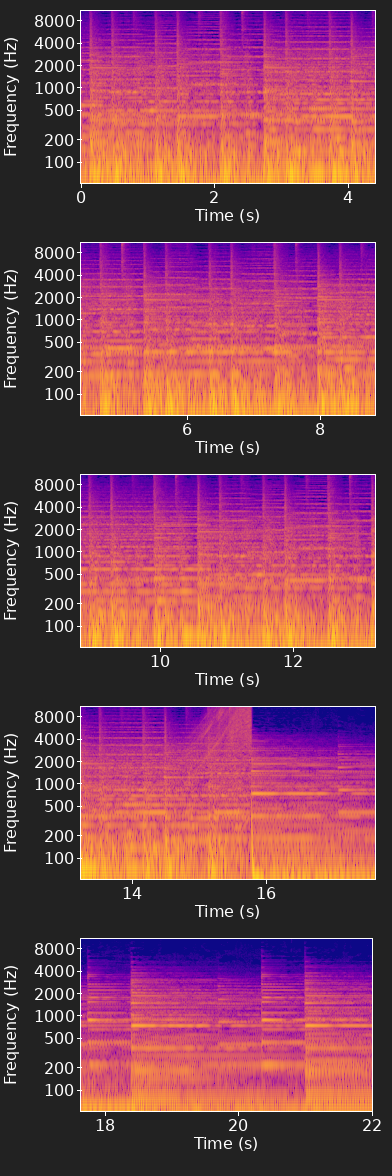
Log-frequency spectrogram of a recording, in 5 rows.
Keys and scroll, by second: 4.7 space, 5.2 super+space, 6.0 super+Tab, 6.6 super+Tab, 8.8 space, 9.8 space, 12.4 space, 15.5 space, 16.0 super+z, 20.2 space.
